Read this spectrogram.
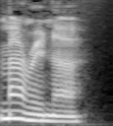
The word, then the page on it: mariner: British English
